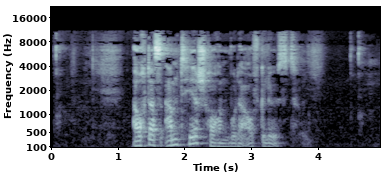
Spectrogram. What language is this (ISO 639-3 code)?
deu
